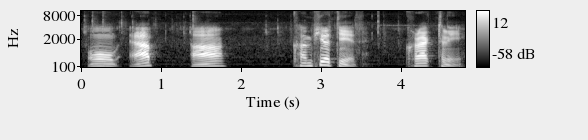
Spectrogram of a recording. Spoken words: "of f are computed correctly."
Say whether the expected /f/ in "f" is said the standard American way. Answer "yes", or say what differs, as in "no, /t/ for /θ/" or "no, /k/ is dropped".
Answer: no, /p/ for /f/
